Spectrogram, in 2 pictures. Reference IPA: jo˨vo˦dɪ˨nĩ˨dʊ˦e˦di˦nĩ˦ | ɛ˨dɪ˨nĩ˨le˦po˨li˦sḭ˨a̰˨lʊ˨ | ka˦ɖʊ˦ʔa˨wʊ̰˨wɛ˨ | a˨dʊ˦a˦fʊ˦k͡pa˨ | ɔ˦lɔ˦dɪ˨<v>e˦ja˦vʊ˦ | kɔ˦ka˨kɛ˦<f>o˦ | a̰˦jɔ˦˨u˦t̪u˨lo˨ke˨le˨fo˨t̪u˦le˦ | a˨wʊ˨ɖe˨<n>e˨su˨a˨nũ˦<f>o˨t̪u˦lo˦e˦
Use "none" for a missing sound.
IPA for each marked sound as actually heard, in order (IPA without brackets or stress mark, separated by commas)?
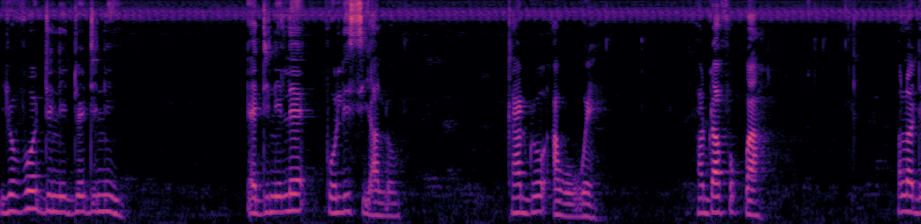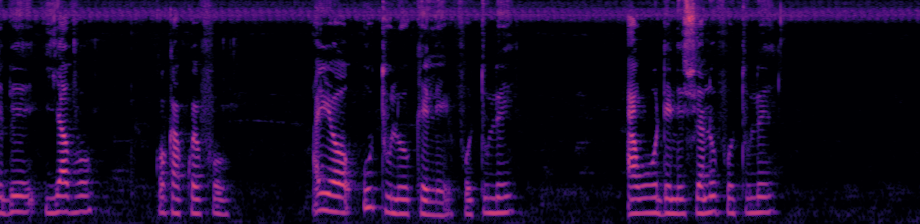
b, f, n, f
